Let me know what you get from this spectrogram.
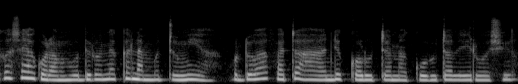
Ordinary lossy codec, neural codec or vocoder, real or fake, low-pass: none; codec, 24 kHz, 0.9 kbps, WavTokenizer, medium speech release version 2; fake; none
